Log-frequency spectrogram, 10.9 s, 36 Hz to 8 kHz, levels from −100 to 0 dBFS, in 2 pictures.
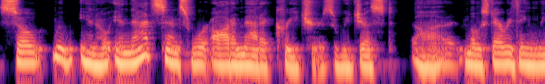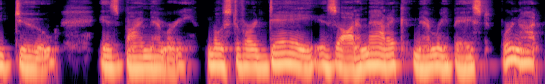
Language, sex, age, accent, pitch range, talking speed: English, male, 50-69, American, 110-145 Hz, 155 wpm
